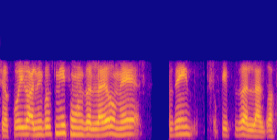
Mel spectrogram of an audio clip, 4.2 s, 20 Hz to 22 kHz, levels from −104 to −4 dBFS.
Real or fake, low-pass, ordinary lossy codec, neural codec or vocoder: fake; 3.6 kHz; none; codec, 16 kHz in and 24 kHz out, 2.2 kbps, FireRedTTS-2 codec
